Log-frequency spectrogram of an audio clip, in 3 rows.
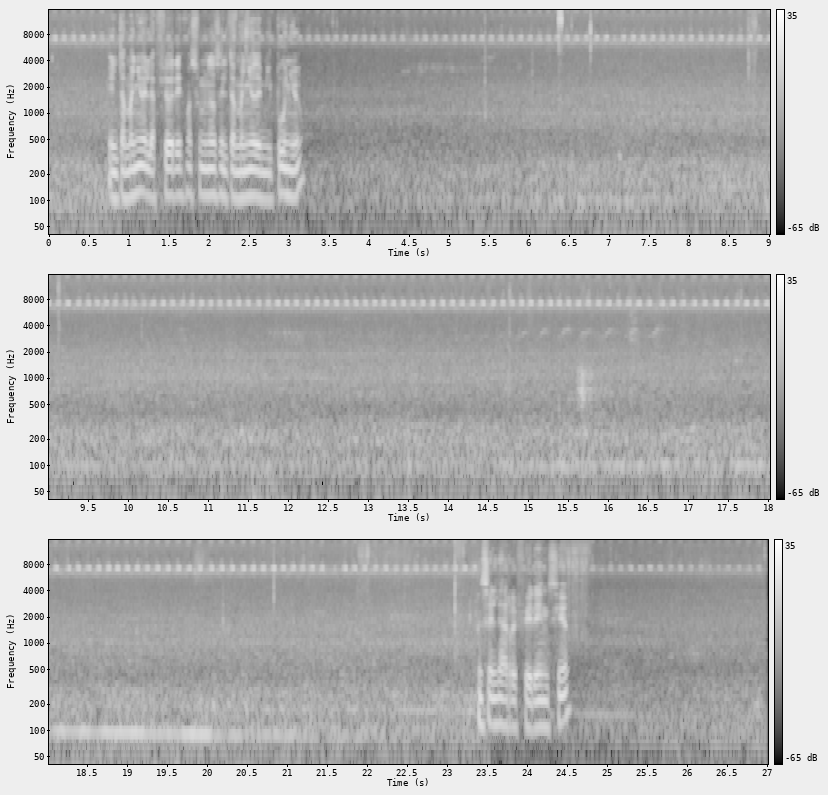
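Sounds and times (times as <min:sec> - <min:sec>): pulsing insect trill: 0:00.0 - 0:27.0
traffic rumble: 0:00.0 - 0:27.0
vehicle engine: 0:05.1 - 0:27.0.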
